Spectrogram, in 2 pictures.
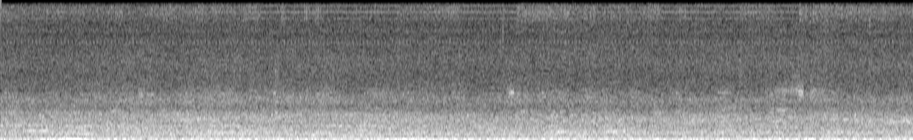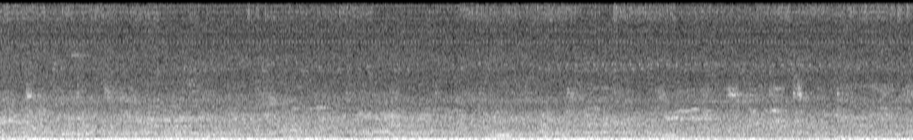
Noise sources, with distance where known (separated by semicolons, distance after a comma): person or small group talking, far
